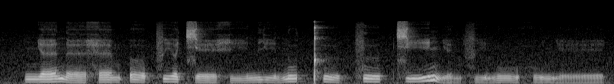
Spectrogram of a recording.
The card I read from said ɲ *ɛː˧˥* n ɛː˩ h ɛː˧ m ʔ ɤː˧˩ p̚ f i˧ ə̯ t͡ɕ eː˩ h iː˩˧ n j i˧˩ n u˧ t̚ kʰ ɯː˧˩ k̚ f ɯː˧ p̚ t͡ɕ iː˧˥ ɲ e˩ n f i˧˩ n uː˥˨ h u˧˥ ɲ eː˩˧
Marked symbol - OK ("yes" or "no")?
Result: yes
